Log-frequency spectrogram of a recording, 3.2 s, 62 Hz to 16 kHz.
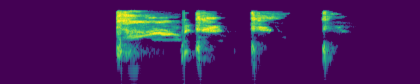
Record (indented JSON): {
  "three_cough_length": "3.2 s",
  "three_cough_amplitude": 29916,
  "three_cough_signal_mean_std_ratio": 0.45,
  "survey_phase": "beta (2021-08-13 to 2022-03-07)",
  "age": "18-44",
  "gender": "Female",
  "wearing_mask": "No",
  "symptom_cough_any": true,
  "symptom_runny_or_blocked_nose": true,
  "symptom_sore_throat": true,
  "symptom_headache": true,
  "symptom_change_to_sense_of_smell_or_taste": true,
  "symptom_other": true,
  "symptom_onset": "4 days",
  "smoker_status": "Never smoked",
  "respiratory_condition_asthma": false,
  "respiratory_condition_other": false,
  "recruitment_source": "Test and Trace",
  "submission_delay": "2 days",
  "covid_test_result": "Positive",
  "covid_test_method": "RT-qPCR",
  "covid_ct_value": 19.9,
  "covid_ct_gene": "ORF1ab gene",
  "covid_ct_mean": 20.3,
  "covid_viral_load": "220000 copies/ml",
  "covid_viral_load_category": "Low viral load (10K-1M copies/ml)"
}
